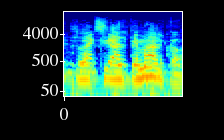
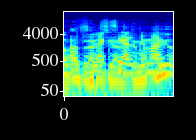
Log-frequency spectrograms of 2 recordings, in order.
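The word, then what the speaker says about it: Tlaxialtemalco: Es un poco difícil de pronunciar. Tlaxiatemalco. Tlaxiatemalco. Ah, Así es.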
